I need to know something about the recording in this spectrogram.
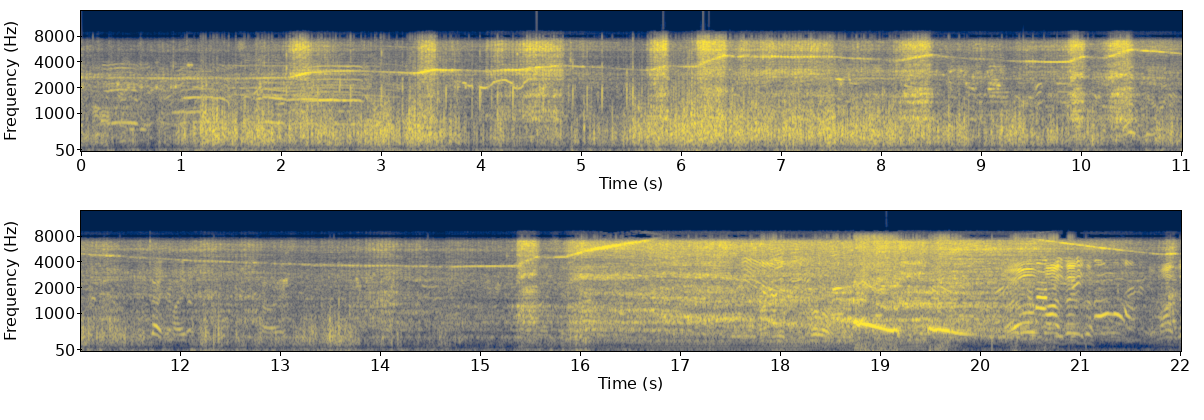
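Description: Truck wheels spin and churn through loose sand.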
